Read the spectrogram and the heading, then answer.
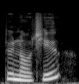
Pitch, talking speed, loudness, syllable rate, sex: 235 Hz, 225 wpm, -14 LUFS, 5.8 syllables/s, female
